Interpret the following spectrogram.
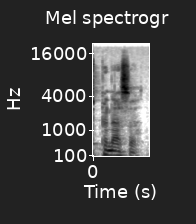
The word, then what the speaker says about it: Paonessa: name sure and how do you pronounce it it's panessa Vanessa I asked him three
